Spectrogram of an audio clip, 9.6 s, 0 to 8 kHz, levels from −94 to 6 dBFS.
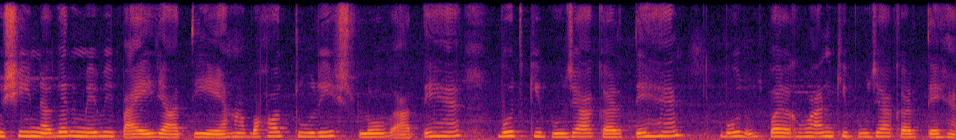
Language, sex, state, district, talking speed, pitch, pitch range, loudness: Hindi, female, Bihar, Muzaffarpur, 150 wpm, 220 Hz, 200-240 Hz, -25 LUFS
